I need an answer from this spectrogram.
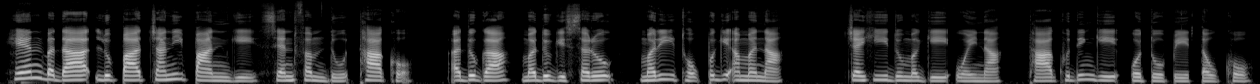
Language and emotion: Manipuri, neutral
